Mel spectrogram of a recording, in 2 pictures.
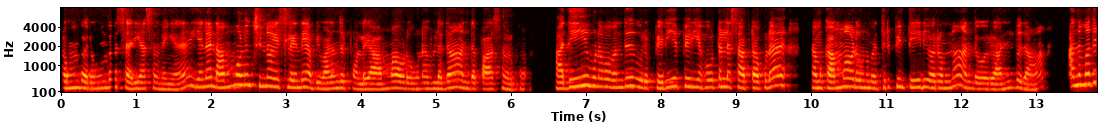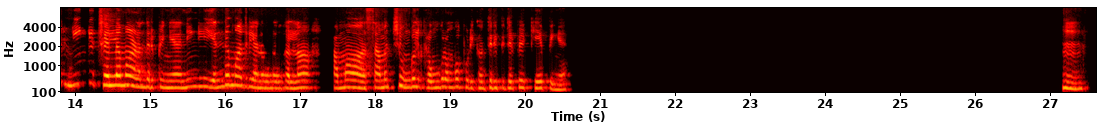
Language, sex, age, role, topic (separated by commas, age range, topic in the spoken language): Tamil, female, 20-24, host, உணவு மூலம் பாசத்தை எப்படி காட்டலாம்?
